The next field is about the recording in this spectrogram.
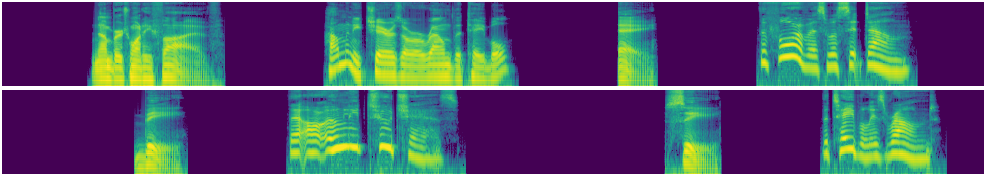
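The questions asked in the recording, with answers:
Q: How many chairs are around the table?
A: B: There are only two chairs.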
